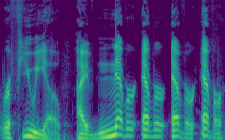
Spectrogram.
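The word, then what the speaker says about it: Refugio: Somebody gave me a pronouncer and Refurio went Refuio. I've never, ever, ever, ever, ever, ever heard that. – It's a silent R.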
